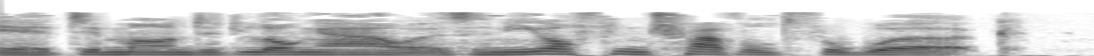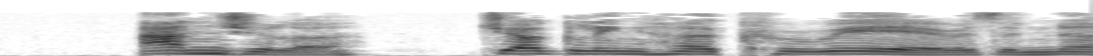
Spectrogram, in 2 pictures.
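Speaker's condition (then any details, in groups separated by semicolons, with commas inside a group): No condition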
